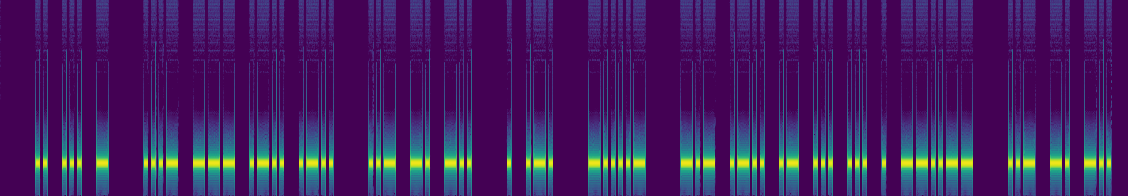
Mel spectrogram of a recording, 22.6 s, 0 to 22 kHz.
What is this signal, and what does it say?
Morse code, heard as a keyed tone, about 16 wpm, 680 Hz. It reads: IST VOLL UND ER - KLASSE, UND
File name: Morsekurs / Witze / Witz 12 März 2024 70 F80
